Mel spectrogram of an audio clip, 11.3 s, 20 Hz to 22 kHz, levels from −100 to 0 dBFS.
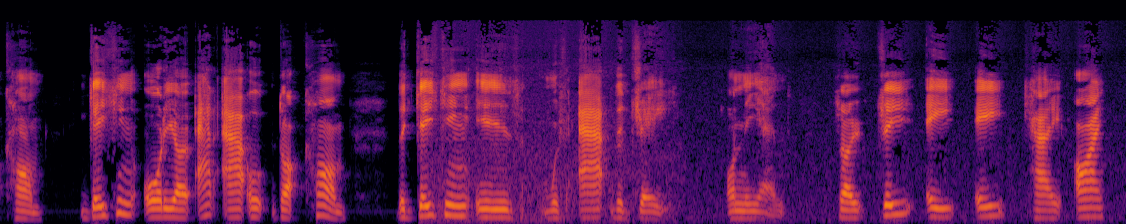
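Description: Speech with a noise suppressor catching up: room noise jumps by about 24 dB at around 4 s, settling roughly 26 dB below the speech. From 4.21 s the suppressor's noise estimate lags, so the new noise comes through with less reduction, then sinks by about 7 dB as the estimate adapts over 2.5 s, until 6.71 s. On a spectrogram the broadband floor brightens abruptly, then visibly dims across those seconds; the waveform shows a thickened baseline that slowly narrows.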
